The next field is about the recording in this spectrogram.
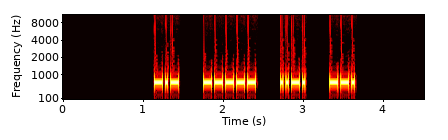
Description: Morse code, heard as a keyed tone, about 36 wpm, spaced as for 20 wpm, 700 Hz. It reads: K0FG
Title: USA Call Signs - 4 Characters - 3x Character Spacing - 35wpm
